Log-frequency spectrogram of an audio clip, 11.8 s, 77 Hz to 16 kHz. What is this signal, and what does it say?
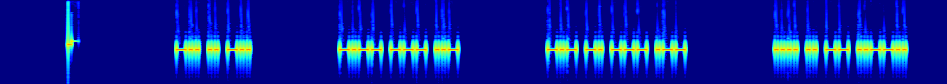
Morse code, heard as a keyed tone, about 30 wpm, 700 Hz. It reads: DID YOU KNOW HIM?
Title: 4x Word-Spacing - Sentences from Top 100 Words - 30wpm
